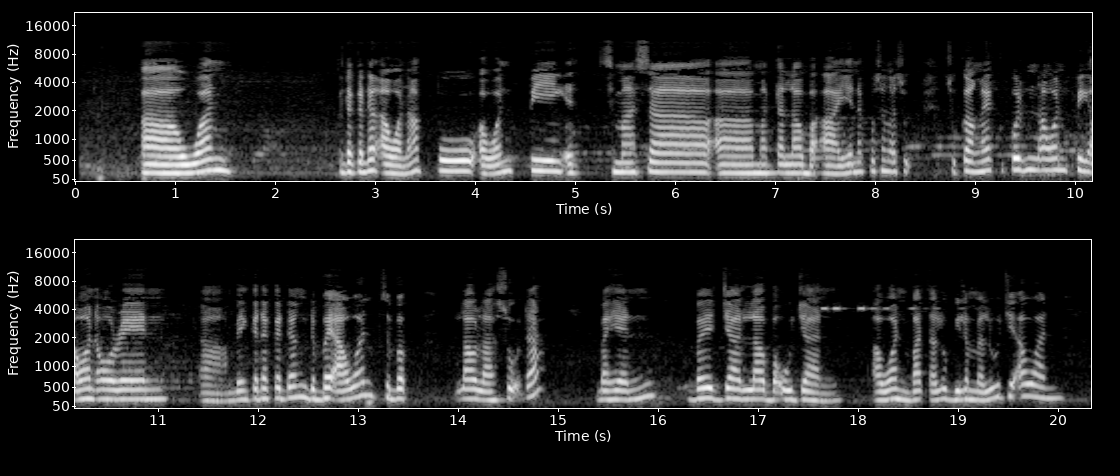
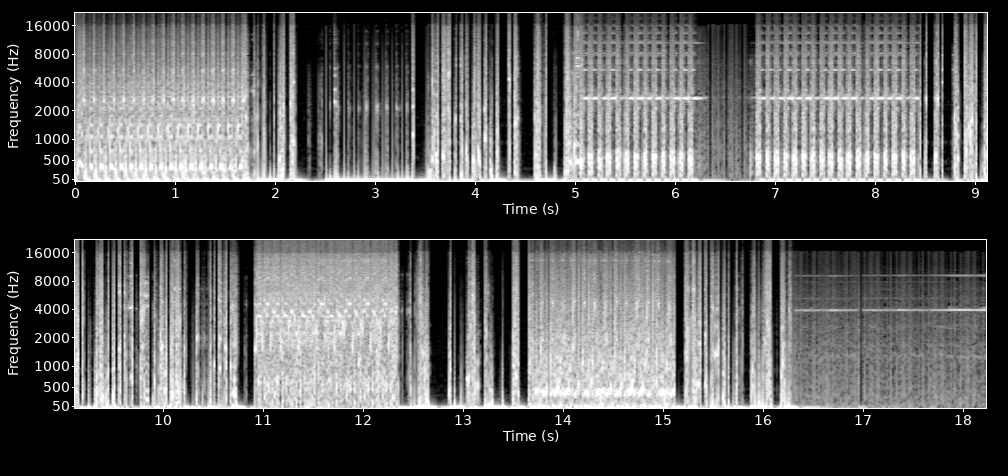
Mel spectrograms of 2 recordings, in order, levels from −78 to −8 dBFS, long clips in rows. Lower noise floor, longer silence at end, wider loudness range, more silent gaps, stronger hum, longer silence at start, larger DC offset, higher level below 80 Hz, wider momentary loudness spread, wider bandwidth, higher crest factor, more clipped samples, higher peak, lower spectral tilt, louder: first, -48 dBFS vs -25 dBFS; first, 0.3 s vs 0 s; about the same, 4 LU vs 4 LU; neither; neither; about the same, 0.1 s vs 0 s; neither; second, -56 dBFS vs -12 dBFS; about the same, 12 LU vs 13 LU; second, 11 kHz vs over 20 kHz; first, 18 dB vs 4 dB; second, under 0.1% vs 20%; about the same, 0 dBFS vs 0 dBFS; first, -5.5 dB/octave vs -3 dB/octave; second, -19 LUFS vs -3 LUFS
